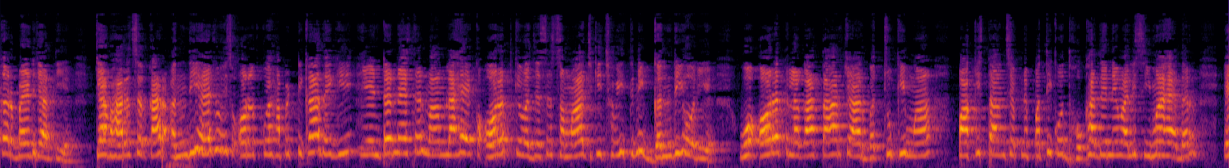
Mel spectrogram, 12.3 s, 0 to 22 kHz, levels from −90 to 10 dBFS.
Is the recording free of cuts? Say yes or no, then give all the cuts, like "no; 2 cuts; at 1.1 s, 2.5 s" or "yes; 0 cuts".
no; 1 cut; at 3.7 s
